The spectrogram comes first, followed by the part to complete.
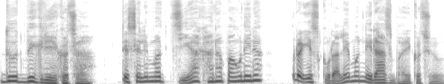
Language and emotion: Nepali, sad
